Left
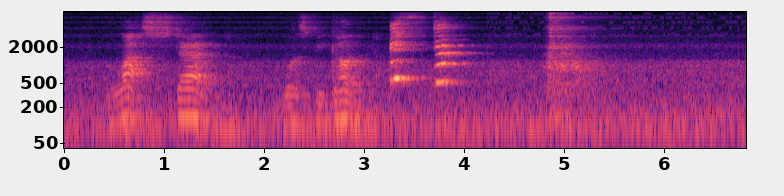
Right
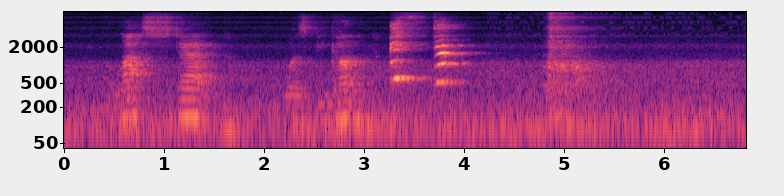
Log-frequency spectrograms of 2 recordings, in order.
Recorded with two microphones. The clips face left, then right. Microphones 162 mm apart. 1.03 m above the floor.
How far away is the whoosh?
About 1.1 m.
